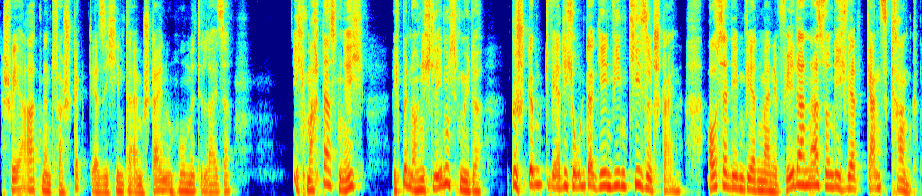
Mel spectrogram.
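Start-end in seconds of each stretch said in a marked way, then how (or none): 3.7-11.5 high-pitched worried muttering to himself; anxious little duckling complaining, pitched high; timid duckling, fretting. Acted. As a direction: reel off fears in a high child's voice. Enno frets behind a stone.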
